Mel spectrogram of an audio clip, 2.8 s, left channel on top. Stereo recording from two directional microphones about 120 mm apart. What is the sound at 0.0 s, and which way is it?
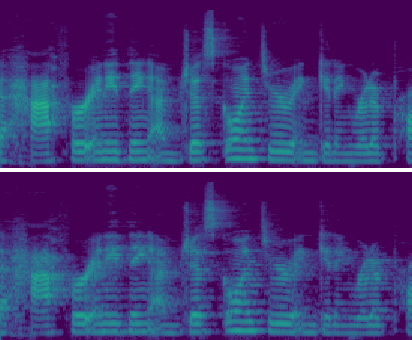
Speech, 40° left (ahead or behind).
